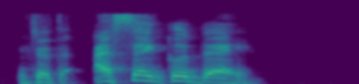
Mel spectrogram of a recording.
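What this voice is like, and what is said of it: Weak Fez impression. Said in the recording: “I can't really do a good Fez impression right now”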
